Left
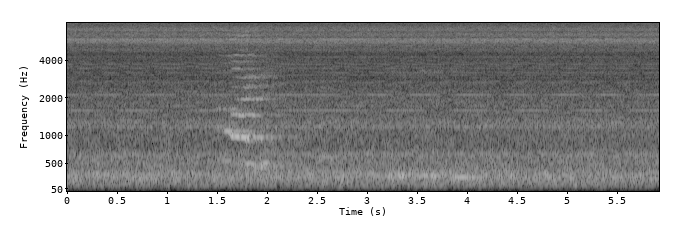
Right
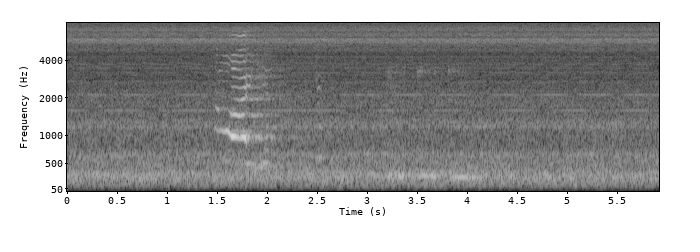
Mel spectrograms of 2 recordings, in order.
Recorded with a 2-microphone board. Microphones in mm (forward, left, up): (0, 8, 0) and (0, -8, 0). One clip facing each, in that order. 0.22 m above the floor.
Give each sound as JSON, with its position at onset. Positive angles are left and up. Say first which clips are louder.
{"t": 1.5, "sound": "a shout", "louder": "right 8 dB", "side_deg": -55, "distance_m": 2.5}
{"t": 3.2, "sound": "throat clearing", "louder": "right 5 dB", "side_deg": -65, "distance_m": 4.0}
